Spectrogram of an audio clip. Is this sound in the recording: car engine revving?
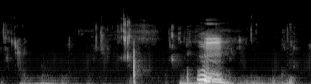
no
